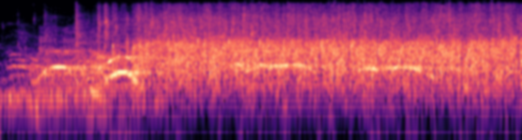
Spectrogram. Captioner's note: audience applauds, cheers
